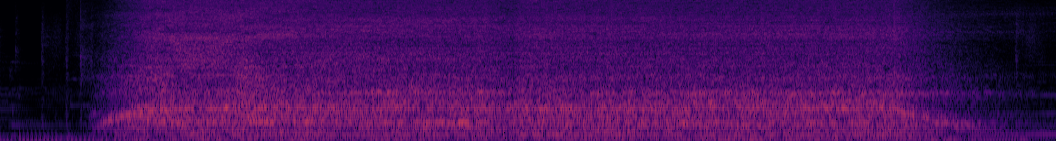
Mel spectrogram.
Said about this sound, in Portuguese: para acelerar o processo aqui de secagem, eu vou agilizar isso aqui com um secador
